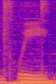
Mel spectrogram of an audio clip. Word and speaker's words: Cui: And of course, you could find me, Brian Kui, my last name is spelled C-U-I, on LinkedIn.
